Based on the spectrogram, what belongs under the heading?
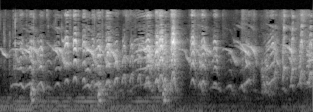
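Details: Male whistling duck call used as a lure: dense, overlapping high whistled notes, short and slurred, crowding together over three seconds with a faint low hum beneath.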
